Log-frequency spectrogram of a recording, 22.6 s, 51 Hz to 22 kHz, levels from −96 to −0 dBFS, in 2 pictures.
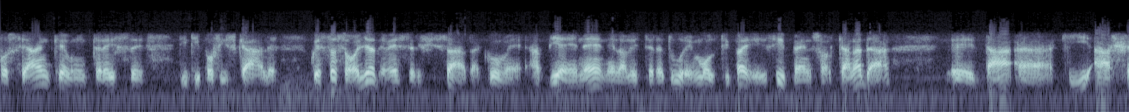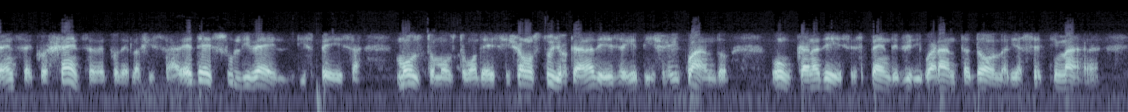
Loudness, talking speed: -24 LUFS, 155 wpm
